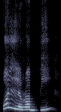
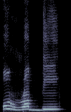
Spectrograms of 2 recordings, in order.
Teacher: the verb qul is followed by letter ra. We will do idgham kamil here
